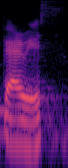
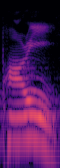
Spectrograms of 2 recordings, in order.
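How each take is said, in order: First: The word ends with an s sound. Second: The word ends on the vowel. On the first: "আমরা বলি" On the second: "ওরা অনেকে পারি বলে"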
